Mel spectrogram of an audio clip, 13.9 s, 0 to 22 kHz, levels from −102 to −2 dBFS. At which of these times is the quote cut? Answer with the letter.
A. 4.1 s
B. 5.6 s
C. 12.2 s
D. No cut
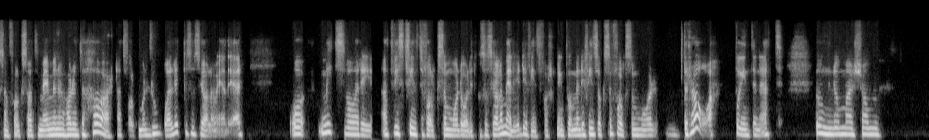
B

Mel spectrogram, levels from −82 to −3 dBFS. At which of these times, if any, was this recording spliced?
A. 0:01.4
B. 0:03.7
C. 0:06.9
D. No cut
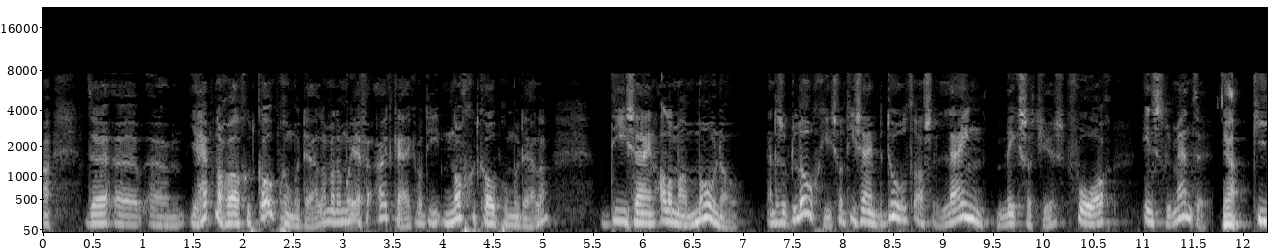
D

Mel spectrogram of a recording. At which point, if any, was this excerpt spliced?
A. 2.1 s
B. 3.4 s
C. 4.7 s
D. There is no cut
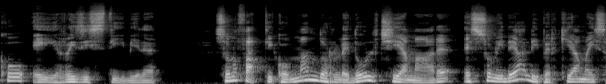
D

